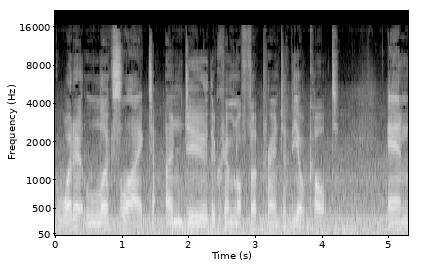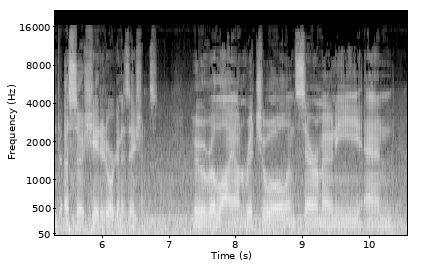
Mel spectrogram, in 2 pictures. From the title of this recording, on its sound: In the Car, from the Field...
